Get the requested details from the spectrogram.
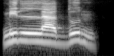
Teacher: মিল্লাদুন, মিম লাম জের মিল, নুন সাকিনের পরে লাম আসছে, নুন সাকিনের পরে লাম আসছে, এই যে উপরে তানবিনের পরে লাম আসছে, এখানে নুন সাকিনের পরে লাম আসছে, ঈদগামে বেলা গুন্নার হরফ, গুন্না ছাড়া মিলিয়ে পড়তে হবে।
